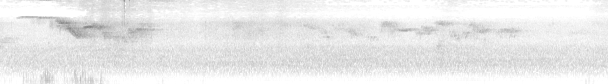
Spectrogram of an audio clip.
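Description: Faint garden birdsong over a steady outdoor hiss: a high chirp sliding downward about half a second in, then scattered high twittering chirps around the middle. A brief low rumble comes near the start.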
